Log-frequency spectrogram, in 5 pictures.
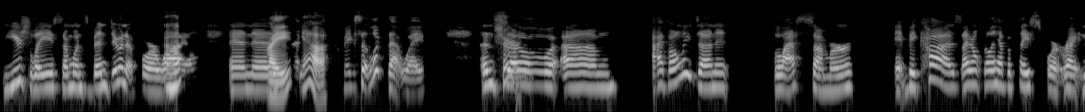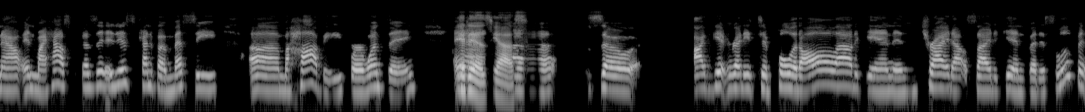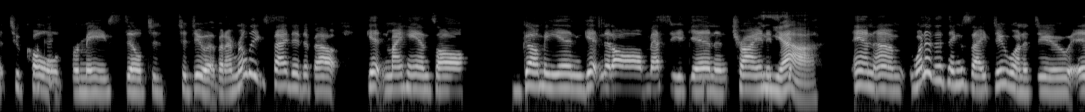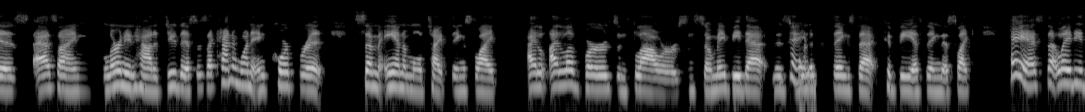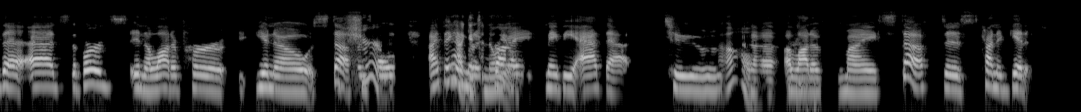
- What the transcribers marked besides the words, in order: tapping; other background noise; throat clearing
- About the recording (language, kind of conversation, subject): English, advice, How can I manage nerves and make a strong impression at my new job?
